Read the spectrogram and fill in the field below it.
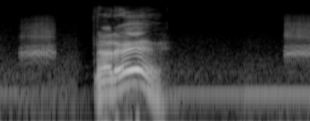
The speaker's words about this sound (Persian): پرنده هم داره نظرش رو میگه. چرا؟ چون کلاغم میفهمه.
